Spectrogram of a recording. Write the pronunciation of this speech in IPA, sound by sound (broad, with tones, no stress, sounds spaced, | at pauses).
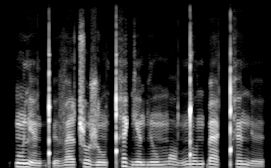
k͡p õ˦ lʲ æ̃˨ ǃʼ ʏ˨ v æ˧ ʈ͡ʂ o˦˨ ʐ õ˨ ǃʰ ɛ˦˨ ɡʲ ɛ̃˧ bʲ õ˧ m ɔ˦˨ ŋ͡ǃ o˦ n ɓ æ˦˨ ǃʰ ɛ̃˦ n ʏ˨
